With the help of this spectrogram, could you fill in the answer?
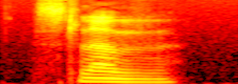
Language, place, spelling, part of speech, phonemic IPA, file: French, Paris, slave, adjective / noun, /slav/, Fr-slave.ogg
- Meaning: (adjective) Slav, Slavic; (noun) a Slavic language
